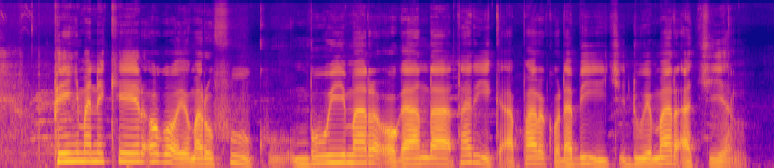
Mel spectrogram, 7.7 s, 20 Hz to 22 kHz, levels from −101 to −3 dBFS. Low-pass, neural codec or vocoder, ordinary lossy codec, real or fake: none; none; none; real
